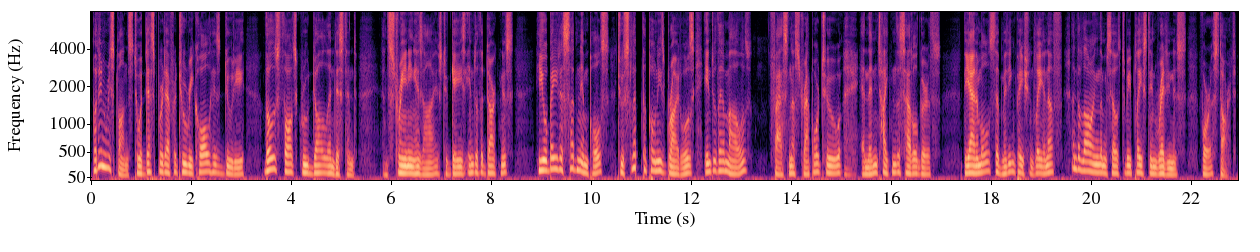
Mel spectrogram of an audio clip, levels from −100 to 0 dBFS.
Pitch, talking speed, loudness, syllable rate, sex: 135 Hz, 175 wpm, -19 LUFS, 5.3 syllables/s, male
